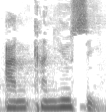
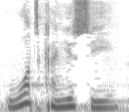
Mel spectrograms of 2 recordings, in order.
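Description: First: Said in the usual way. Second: "What" leads, slow and low; stress on WHAT. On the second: Shown as a demonstration. Preacher contrasting two questions for the congregation, stress on "What". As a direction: draw out the question, leaning on "What". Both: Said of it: "Do you know the difference between".

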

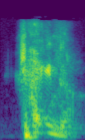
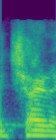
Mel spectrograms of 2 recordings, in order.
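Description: First: Punchy, exaggerated way of saying "China"; Trump. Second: Said in the usual way. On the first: Podcast guest mimicking how a politician says it, exaggerated "China". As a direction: hit "China" hard as a clipped impression. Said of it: "whenever Trump says China". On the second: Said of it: "he doesn't say China".

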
